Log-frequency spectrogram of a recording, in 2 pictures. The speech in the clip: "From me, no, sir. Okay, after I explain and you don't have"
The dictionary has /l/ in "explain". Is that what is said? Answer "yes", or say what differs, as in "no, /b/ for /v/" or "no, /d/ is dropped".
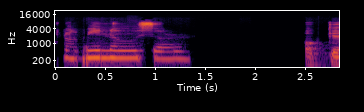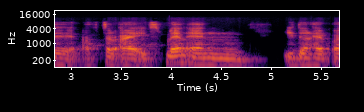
yes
